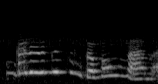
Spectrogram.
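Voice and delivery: hammed-up tearful squeal; mock crying. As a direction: wail it out like a crybaby.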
